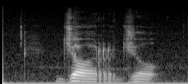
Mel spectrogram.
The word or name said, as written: giorgio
